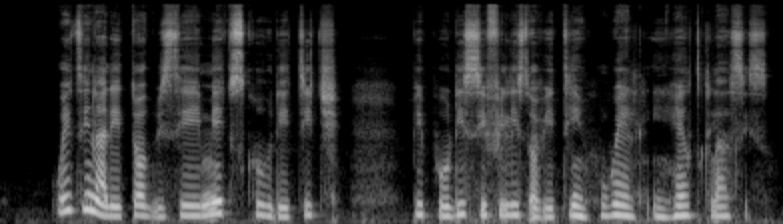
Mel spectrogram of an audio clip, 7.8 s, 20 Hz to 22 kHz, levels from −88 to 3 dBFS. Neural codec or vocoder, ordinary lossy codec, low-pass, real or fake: none; none; none; real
